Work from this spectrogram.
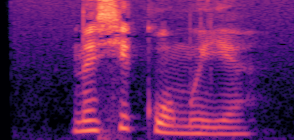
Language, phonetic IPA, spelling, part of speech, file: Russian, [nəsʲɪˈkomɨje], насекомые, noun, Ru-насекомые.ogg
- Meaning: 1. nominative plural of насеко́мое (nasekómoje, “insect”) 2. Hexapoda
